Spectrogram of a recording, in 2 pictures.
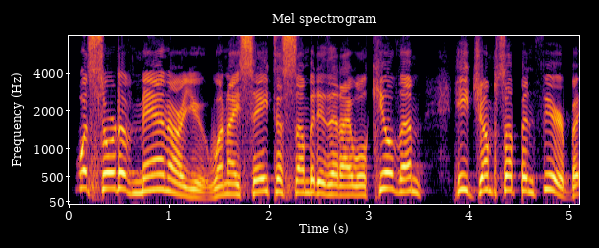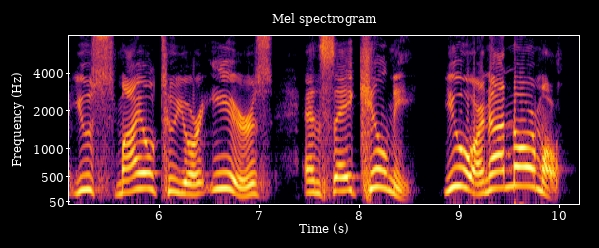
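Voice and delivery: high, loud outraged shouting; furious interrogator. Retold or imitated. Interrogator explodes at the calm prisoner, high furious shout. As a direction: blast him with disbelieving fury. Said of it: "He exploded in fury".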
